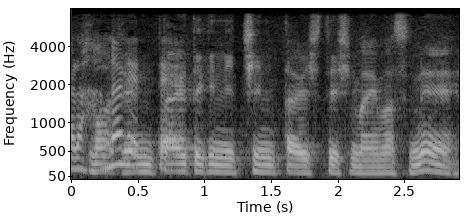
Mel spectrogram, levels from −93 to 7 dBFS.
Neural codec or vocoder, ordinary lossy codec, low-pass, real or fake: none; none; 7.2 kHz; real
